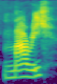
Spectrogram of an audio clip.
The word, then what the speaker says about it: Marie: it's you yes me uh marie it's pronounced marry as in i'm married to damien yes yes mary i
